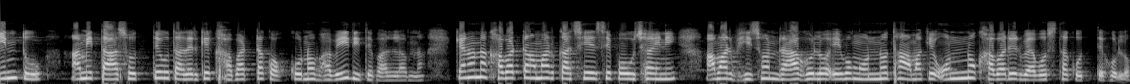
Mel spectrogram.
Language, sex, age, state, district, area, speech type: Bengali, female, 45-60, West Bengal, Purba Medinipur, rural, spontaneous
